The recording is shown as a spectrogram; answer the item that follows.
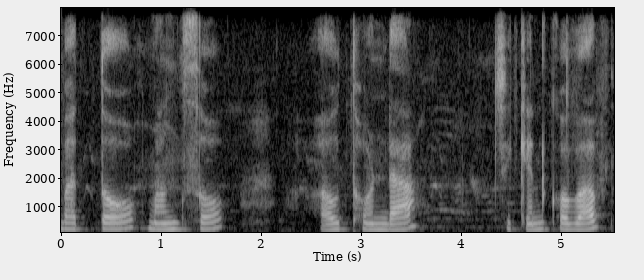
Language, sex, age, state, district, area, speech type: Odia, female, 18-30, Odisha, Mayurbhanj, rural, spontaneous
